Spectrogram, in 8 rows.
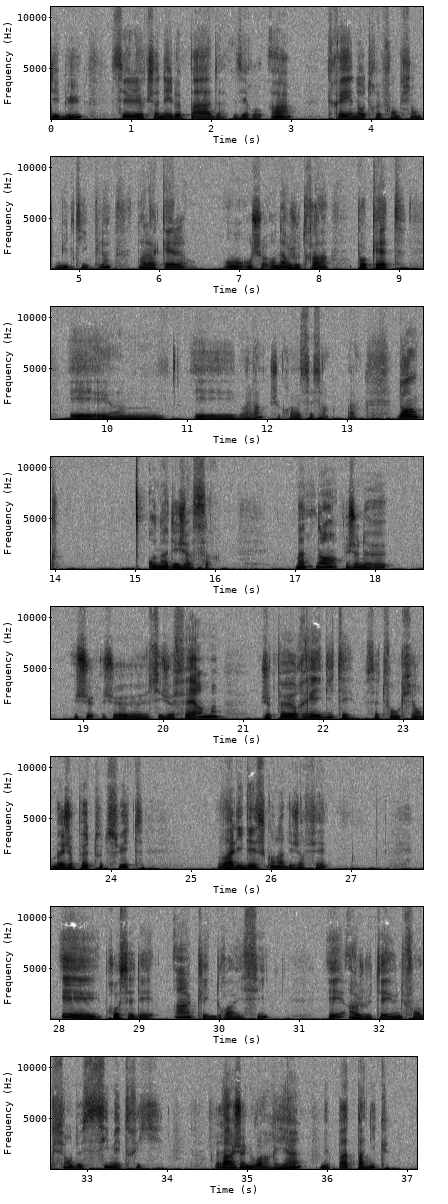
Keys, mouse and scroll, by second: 16.7 click, 26.2 click, 29.2 right click, 33.1 click.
